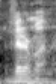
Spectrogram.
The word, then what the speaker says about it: Vermann: And the owner, which I can pronounce his first name, Dennis, but his last name is German, so I'm going to show and see how he... – Vermann, all right.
